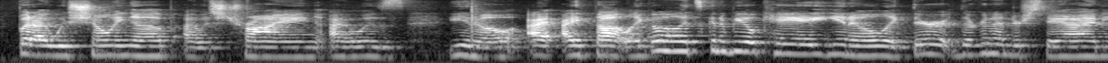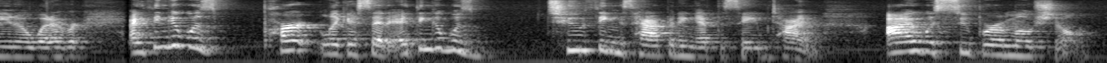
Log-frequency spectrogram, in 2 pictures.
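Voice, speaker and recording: Bright-voiced woman confessing frankly. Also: on the low side, echoey room. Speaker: beauty vlogger and hairstylist. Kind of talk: candid personal vlog.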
